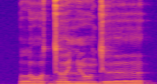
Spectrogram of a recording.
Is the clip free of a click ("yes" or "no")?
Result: yes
